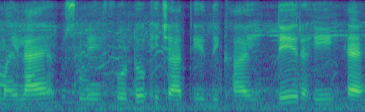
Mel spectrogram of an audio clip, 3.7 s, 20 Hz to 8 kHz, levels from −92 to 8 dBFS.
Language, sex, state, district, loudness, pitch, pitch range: Hindi, male, Chhattisgarh, Raipur, -20 LUFS, 125 Hz, 120-130 Hz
